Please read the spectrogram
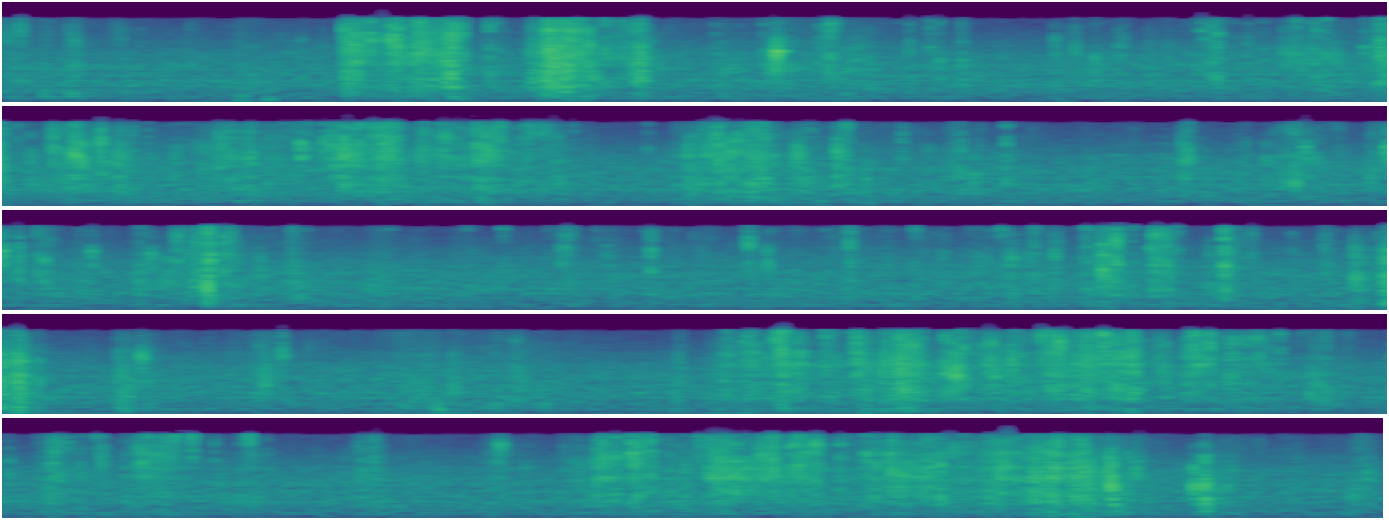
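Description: Thin clear plastic bag of small toy parts crinkling and rustling in several bursts as it is handled and cut open with scissors.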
